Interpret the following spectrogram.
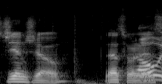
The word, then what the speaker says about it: Jinzhou: Jinzhou. It's Jinzhou. That's what it is. Oh, it's called I mispronounced it, but that's the area.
